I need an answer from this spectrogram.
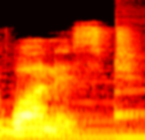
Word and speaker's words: honest: উদাহরণস্বরূপ এখানে যখন আমরা honest উচ্চারণ করতেছি তখন এইচটি উচ্চারণ হচ্ছে না, তারপরে যে ভাওয়াল রয়েছে ও সেটিকে উচ্চারণ হচ্ছে honest।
